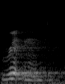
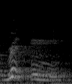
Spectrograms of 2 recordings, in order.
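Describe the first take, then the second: First: The first syllable is long and the stop calm. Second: The glottal stop is forceful and jerky. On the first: The speaker calls it right. "we want to stay calm. The first part, ri, is going to be long" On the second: The speaker calls it wrong. "a common mistake is to go written, written, and like your whole body shakes"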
